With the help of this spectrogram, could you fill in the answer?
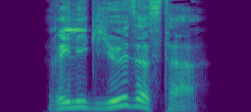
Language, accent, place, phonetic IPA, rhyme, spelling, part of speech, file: German, Germany, Berlin, [ʁeliˈɡi̯øːzəstɐ], -øːzəstɐ, religiösester, adjective, De-religiösester.ogg
- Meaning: inflection of religiös: 1. strong/mixed nominative masculine singular superlative degree 2. strong genitive/dative feminine singular superlative degree 3. strong genitive plural superlative degree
